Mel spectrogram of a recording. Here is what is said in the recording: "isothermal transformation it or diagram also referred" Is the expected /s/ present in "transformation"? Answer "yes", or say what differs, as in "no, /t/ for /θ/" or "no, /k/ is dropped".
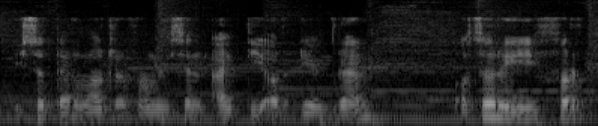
no, /s/ is dropped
